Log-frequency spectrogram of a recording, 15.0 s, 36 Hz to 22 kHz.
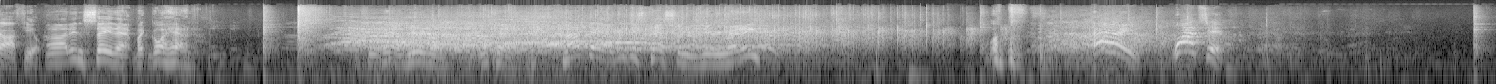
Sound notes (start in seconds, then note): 3.2 audience cheering; 10.0 audience laughing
